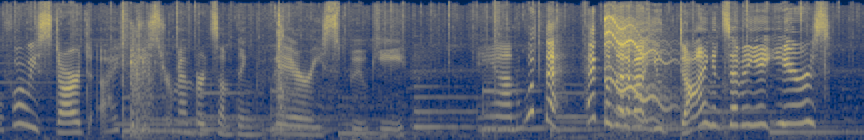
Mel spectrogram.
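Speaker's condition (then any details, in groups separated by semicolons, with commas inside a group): No condition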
